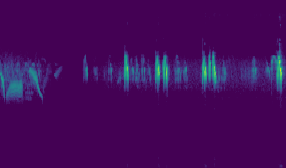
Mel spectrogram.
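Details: Greater short-toed lark, male singing in flight, song including mimicry: opening drawn-out whistled and slurred notes, then short bursts of clipped chirping twitters repeated at irregular intervals, no background noise.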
